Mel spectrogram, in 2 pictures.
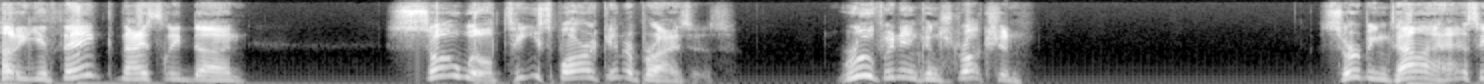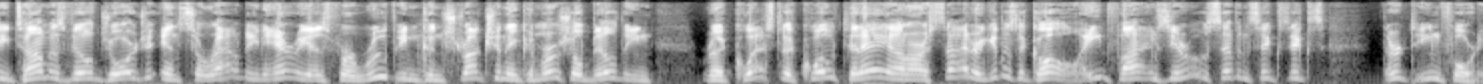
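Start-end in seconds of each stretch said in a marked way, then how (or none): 2.4-18.6 commercial radio ad announcer voice. Speaker reading a roofing company ad, radio announcer voice. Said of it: "no announcer voice here".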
